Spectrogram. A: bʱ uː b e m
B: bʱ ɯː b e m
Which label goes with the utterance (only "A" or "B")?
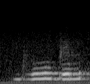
A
